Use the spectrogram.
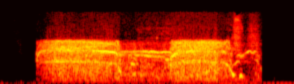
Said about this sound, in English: I assume you feel embarrassed when we play you screaming on a roller coaster or, when you hear your own things, it's like, ooh.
